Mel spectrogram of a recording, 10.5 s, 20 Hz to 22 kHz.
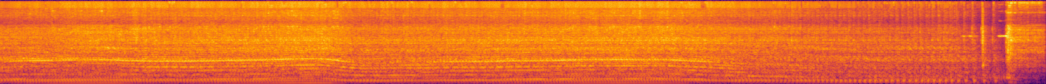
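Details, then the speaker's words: Hero HF Deluxe BS6 motorcycle, about 20,000 km, warmed up, in first gear with slight throttle against the brake: rough warbling drone rising and falling with throttle; 1st and 2nd gear noise. "तो आपने देखा किस प्रकार से आवाज आ रही तो मैंने क्या किया थोड़ा सा एक्सलेट दे दिया और ब्रेक के ऊपर पह रखा तो इसके अंदर ऐसी अ अजीबो गरीब आवाज आती है"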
